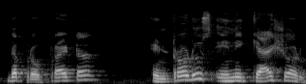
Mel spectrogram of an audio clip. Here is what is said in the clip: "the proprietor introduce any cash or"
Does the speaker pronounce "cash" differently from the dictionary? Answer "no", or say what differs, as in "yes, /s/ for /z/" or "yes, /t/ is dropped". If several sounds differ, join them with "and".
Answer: no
